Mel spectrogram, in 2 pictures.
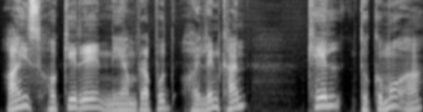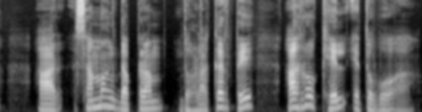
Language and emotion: Santali, neutral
